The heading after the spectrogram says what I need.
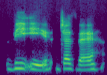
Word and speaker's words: cezve: It's spelled CEZVE, jezve.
